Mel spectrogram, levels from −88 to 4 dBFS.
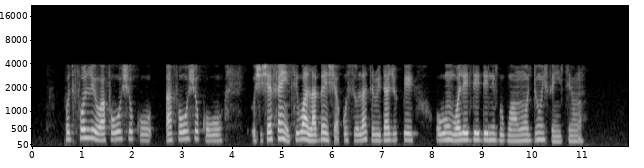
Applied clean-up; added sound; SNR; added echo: none; none; none; none.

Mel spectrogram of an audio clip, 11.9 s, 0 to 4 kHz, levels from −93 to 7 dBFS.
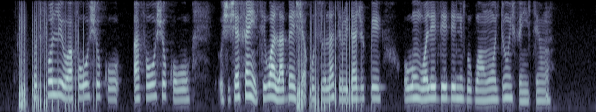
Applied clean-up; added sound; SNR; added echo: none; Fart; 6 dB; none.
